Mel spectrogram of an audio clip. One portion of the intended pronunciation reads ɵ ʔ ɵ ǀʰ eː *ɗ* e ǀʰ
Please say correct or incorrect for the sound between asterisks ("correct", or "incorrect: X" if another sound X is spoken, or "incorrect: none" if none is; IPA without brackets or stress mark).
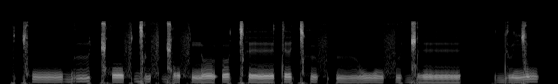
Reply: incorrect: t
